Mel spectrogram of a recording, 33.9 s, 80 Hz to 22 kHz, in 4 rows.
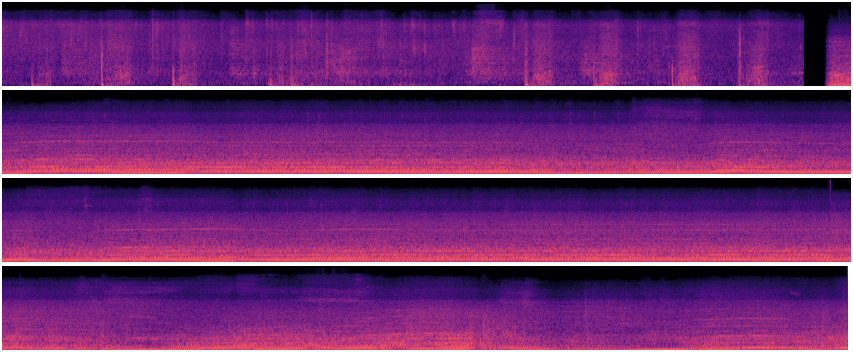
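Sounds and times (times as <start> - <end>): heavy engine running: 8.3 - 33.9.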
